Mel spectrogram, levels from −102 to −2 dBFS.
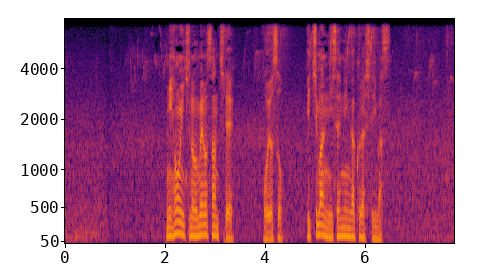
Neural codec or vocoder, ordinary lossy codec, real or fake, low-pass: none; none; real; 7.2 kHz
